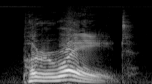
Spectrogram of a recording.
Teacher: that in these words in musician the middle part is stressed in parade it is second syllable which is stressed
